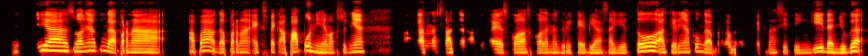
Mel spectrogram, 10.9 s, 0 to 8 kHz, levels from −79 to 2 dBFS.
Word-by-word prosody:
Hmm, 150 Hz, -, -12 dB, 0.2 s
iya 215 Hz, 0 st, +7 dB, 0.3 s
soalnya 175 Hz, +1 st, +2 dB
aku 195 Hz, -, -14 dB
nggak 170 Hz, -, +4 dB
pernah 140 Hz, -1 st, +2 dB, 0.6 s
apa, 190 Hz, -, 0 dB, 0.2 s
nggak 135 Hz, -1 st, -2 dB
pernah 135 Hz, 0 st, 0 dB
expect 140 Hz, -, -6 dB
apapun 180 Hz, +5 st, +3 dB
ya, 130 Hz, -, -1 dB
maksudnya 135 Hz, +7 st, +1 dB, 0.6 s
a -, -, -9 dB
karena 135 Hz, 0 st, +1 dB
standar 135 Hz, -1 st, -2 dB
aku -, -, -23 dB
kayak 125 Hz, -3 st, +1 dB
sekolah-sekolah 130 Hz, 0 st, -2 dB
negeri 125 Hz, -1 st, -7 dB
kayak 120 Hz, -, -3 dB
biasa 120 Hz, +1 st, -5 dB
gitu, 120 Hz, +6 st, -3 dB, 0.3 s
akhirnya 135 Hz, +1 st, -2 dB
aku -, -, -6 dB
nggak 125 Hz, -3 st, 0 dB
pernah 125 Hz, -, -8 dB
berekspektasi 125 Hz, 0 st, -14 dB
tinggi 120 Hz, +5 st, -2 dB
dan 140 Hz, -, +4 dB
juga, 165 Hz, +9 st, +4 dB
135 Hz, 170 wpm, -21 LUFS, 125-150 Hz, 0.6 s, iya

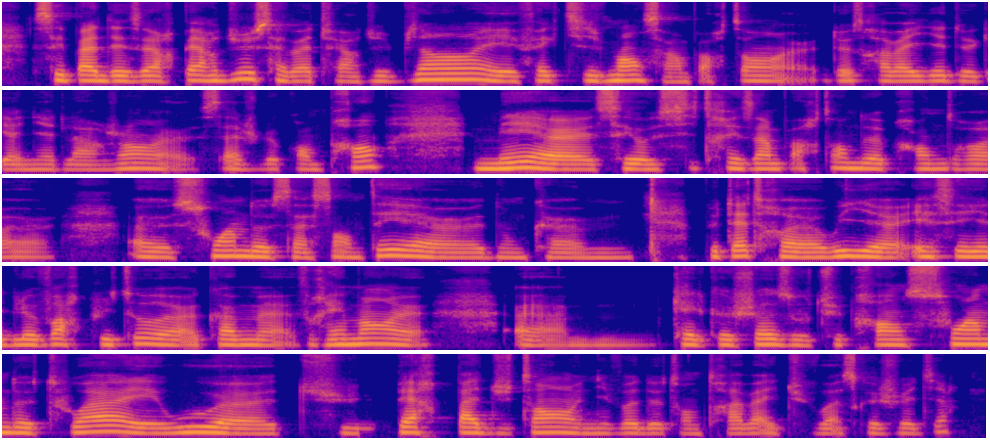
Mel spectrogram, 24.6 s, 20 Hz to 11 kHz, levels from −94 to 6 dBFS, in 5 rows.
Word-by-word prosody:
c'est 180 Hz, -2 st, +2 dB
pas 170 Hz, 0 st, +7 dB
des 160 Hz, -1 st, +1 dB
heures 160 Hz, -1 st, 0 dB
perdues, 175 Hz, +4 st, +2 dB
ça 180 Hz, -, +7 dB
va 155 Hz, 0 st, -2 dB
te -, -, -14 dB
faire 155 Hz, -2 st, -7 dB
du 155 Hz, +1 st, -7 dB
bien 195 Hz, +5 st, +4 dB
et 165 Hz, -3 st, +3 dB
effectivement 165 Hz, +2 st, 0 dB
c'est 160 Hz, -4 st, -1 dB
important, 160 Hz, +4 st, -4 dB
heu, -, -, -10 dB, 0.2 s
de 125 Hz, -, -5 dB
travailler, 160 Hz, -, -2 dB
de 160 Hz, -1 st, -6 dB
gagner 150 Hz, 0 st, -5 dB
de 150 Hz, -, -18 dB
l'argent, 165 Hz, +4 st, -1 dB
heu, -, -, -9 dB
ça, -, -, -4 dB
je 150 Hz, -, -15 dB
le 155 Hz, -, -7 dB
comprends 195 Hz, +8 st, -2 dB, 0.5 s
mais, 175 Hz, +3 st, +6 dB, 0.2 s
heu, -, -, -2 dB
c'est 160 Hz, +2 st, +1 dB
aussi 155 Hz, +3 st, -1 dB
très 170 Hz, -2 st, -4 dB
important 165 Hz, +2 st, -2 dB
de 175 Hz, -1 st, +2 dB
prendre, 160 Hz, -, -6 dB, 0.5 s
heu -, -, 0 dB
heu, -, -, -5 dB
soin 185 Hz, +4 st, +2 dB
de 175 Hz, -2 st, +4 dB
sa 155 Hz, -2 st, -3 dB
santé, 185 Hz, +6 st, +1 dB
heu, 150 Hz, -1 st, -3 dB
donc 145 Hz, 0 st, -10 dB
hem, 145 Hz, 0 st, -7 dB, 0.4 s
peut-être, 180 Hz, +1 st, 0 dB
heu, 155 Hz, -2 st, +4 dB
oui, 175 Hz, +2 st, +4 dB
heu, 150 Hz, -1 st, +2 dB
essayer 165 Hz, 0 st, +2 dB
de 165 Hz, -, -4 dB
le 165 Hz, -, +4 dB
voir 180 Hz, +3 st, -1 dB
plutôt, 180 Hz, +2 st, -2 dB
heu, 165 Hz, -, 0 dB
comme, 165 Hz, -1 st, 0 dB
heu, -, -, -4 dB
vraiment, 175 Hz, +2 st, +2 dB
heu, 165 Hz, -, 0 dB, 0.5 s
hem, 80 Hz, 0 st, -5 dB, 0.4 s
quelque 165 Hz, -1 st, -1 dB
chose 175 Hz, 0 st, +1 dB
où 155 Hz, -, -4 dB
tu 165 Hz, -, -9 dB
prends 165 Hz, 0 st, 0 dB
soin 180 Hz, +2 st, +3 dB
de 170 Hz, -2 st, +2 dB
toi 185 Hz, +4 st, +3 dB
et 155 Hz, -2 st, +2 dB
où, 175 Hz, +3 st, +3 dB
heu, 145 Hz, -3 st, +2 dB
tu 150 Hz, -1 st, -11 dB
perds 175 Hz, 0 st, +1 dB
pas 170 Hz, -2 st, +4 dB
du 155 Hz, -2 st, -9 dB
temps 175 Hz, 0 st, +2 dB
au -, -, -5 dB
niveau 150 Hz, +1 st, -4 dB
de 150 Hz, 0 st, -4 dB
ton 145 Hz, -1 st, -12 dB
travail, 150 Hz, +2 st, -5 dB
tu -, -, -16 dB
vois 150 Hz, 0 st, -6 dB
ce -, -, -4 dB
que 155 Hz, -, -7 dB
je 155 Hz, +1 st, -9 dB
veux 150 Hz, -, -5 dB
dire? 190 Hz, +6 st, -12 dB
165 Hz, 210 wpm, -23 LUFS, 155-175 Hz, 0.5 s, pas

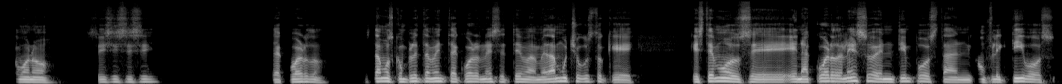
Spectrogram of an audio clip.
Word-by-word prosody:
Como 115 Hz, -1 st, +1 dB
no. 105 Hz, -5 st, 0 dB, 0.3 s
Sí, 115 Hz, 0 st, -7 dB
sí, 120 Hz, +1 st, -5 dB
sí, 115 Hz, +1 st, -6 dB
sí. 120 Hz, +1 st, -6 dB, 1.1 s
De 110 Hz, -, 0 dB
acuerdo. 115 Hz, -4 st, -2 dB, 0.4 s
Estamos 140 Hz, 0 st, +2 dB
completamente 140 Hz, +1 st, +1 dB
de 130 Hz, -, +1 dB
acuerdo 130 Hz, +1 st, 0 dB
en 125 Hz, -, +1 dB
ese 125 Hz, -1 st, -2 dB
tema. 115 Hz, -1 st, -1 dB
Me 110 Hz, +1 st, +1 dB
da 130 Hz, -, +4 dB
mucho 145 Hz, 0 st, 0 dB
gusto 130 Hz, -1 st, -4 dB
que 105 Hz, -2 st, -1 dB, 0.5 s
que 120 Hz, -, +1 dB
estemos, 145 Hz, -3 st, +3 dB
eh, 115 Hz, 0 st, +2 dB
en 120 Hz, -, +4 dB
acuerdo 140 Hz, +4 st, +2 dB
en 135 Hz, -, +3 dB
eso, 155 Hz, -2 st, +2 dB
en 125 Hz, -2 st, +2 dB
tiempos 140 Hz, -2 st, -2 dB
tan 105 Hz, -2 st, -1 dB
conflictivos, 115 Hz, 0 st, 0 dB
120 Hz, 175 wpm, -22 LUFS, 115-135 Hz, 1.1 s, da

